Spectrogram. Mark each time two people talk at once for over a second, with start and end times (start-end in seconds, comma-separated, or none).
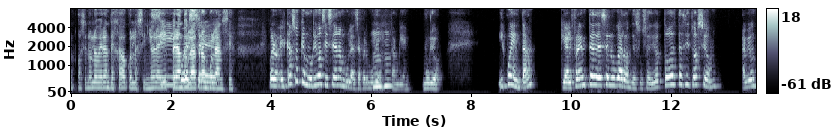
1.6-3.1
